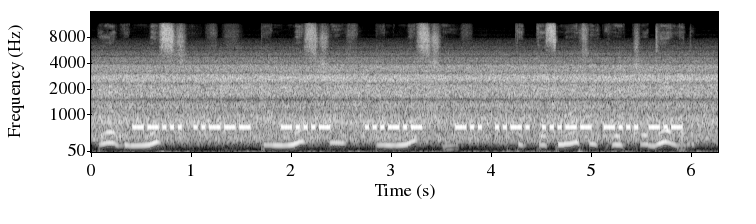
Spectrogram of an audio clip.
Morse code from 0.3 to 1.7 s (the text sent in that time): 72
